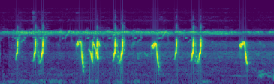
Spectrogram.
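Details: Quail calling in crisp grouped notes, often three quick downward-sliding chips in a row, repeated about once a second, against a constant high-pitched background tone.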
